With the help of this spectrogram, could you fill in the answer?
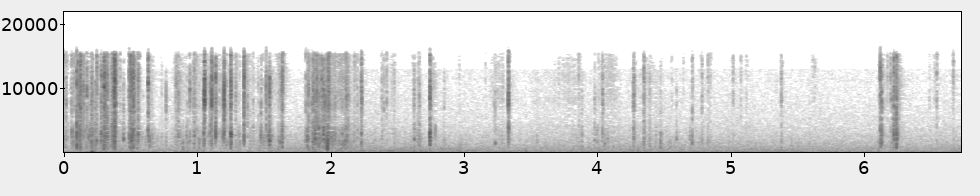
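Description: Fingertips and painted nails rub, scratch and tap the gold foil wrapped around a solid rectangular chocolate bar held in the hands. Quick, bright foil crinkles and crackles come thick and busy in the first two seconds, then thin out to sparse, soft scratches with a couple of sharper taps near the end. The whole clip stays quiet and close.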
